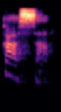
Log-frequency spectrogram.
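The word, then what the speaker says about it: casa: Але коли у нас оця с стоїть перед а, то вона читається к. І це слово каса перекладається як дім.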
